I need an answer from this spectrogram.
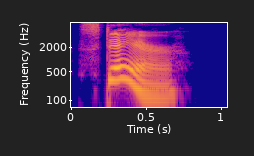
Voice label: "STARE", english; 3000 words

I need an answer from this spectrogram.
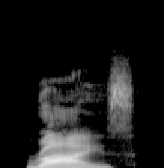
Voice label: "rise", English; 3000 words

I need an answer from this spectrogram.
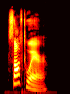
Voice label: "SOFTWARE", english; 3000 words

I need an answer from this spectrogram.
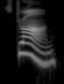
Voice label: "strong", English; 3000 words

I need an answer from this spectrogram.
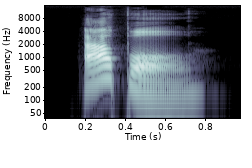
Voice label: "apple", english; 3000 words

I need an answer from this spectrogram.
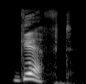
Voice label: "gift", English; 3000 words

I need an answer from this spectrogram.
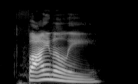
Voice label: "FINALLY", english; 3000 words

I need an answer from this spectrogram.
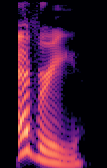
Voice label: "EVERY", english; 3000 words

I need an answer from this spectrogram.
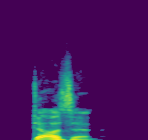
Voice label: "dozen", English; 3000 words

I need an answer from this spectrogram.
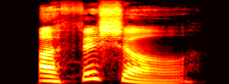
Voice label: "official", English; 3000 words

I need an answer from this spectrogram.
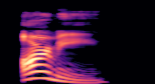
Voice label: "ARMY", english; 3000 words

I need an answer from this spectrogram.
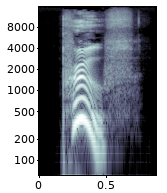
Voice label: "proof", English; 3000 words

